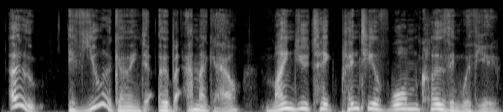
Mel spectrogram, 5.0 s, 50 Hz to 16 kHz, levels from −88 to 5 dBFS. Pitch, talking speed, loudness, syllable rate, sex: 140 Hz, 205 wpm, -18 LUFS, 5.4 syllables/s, male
